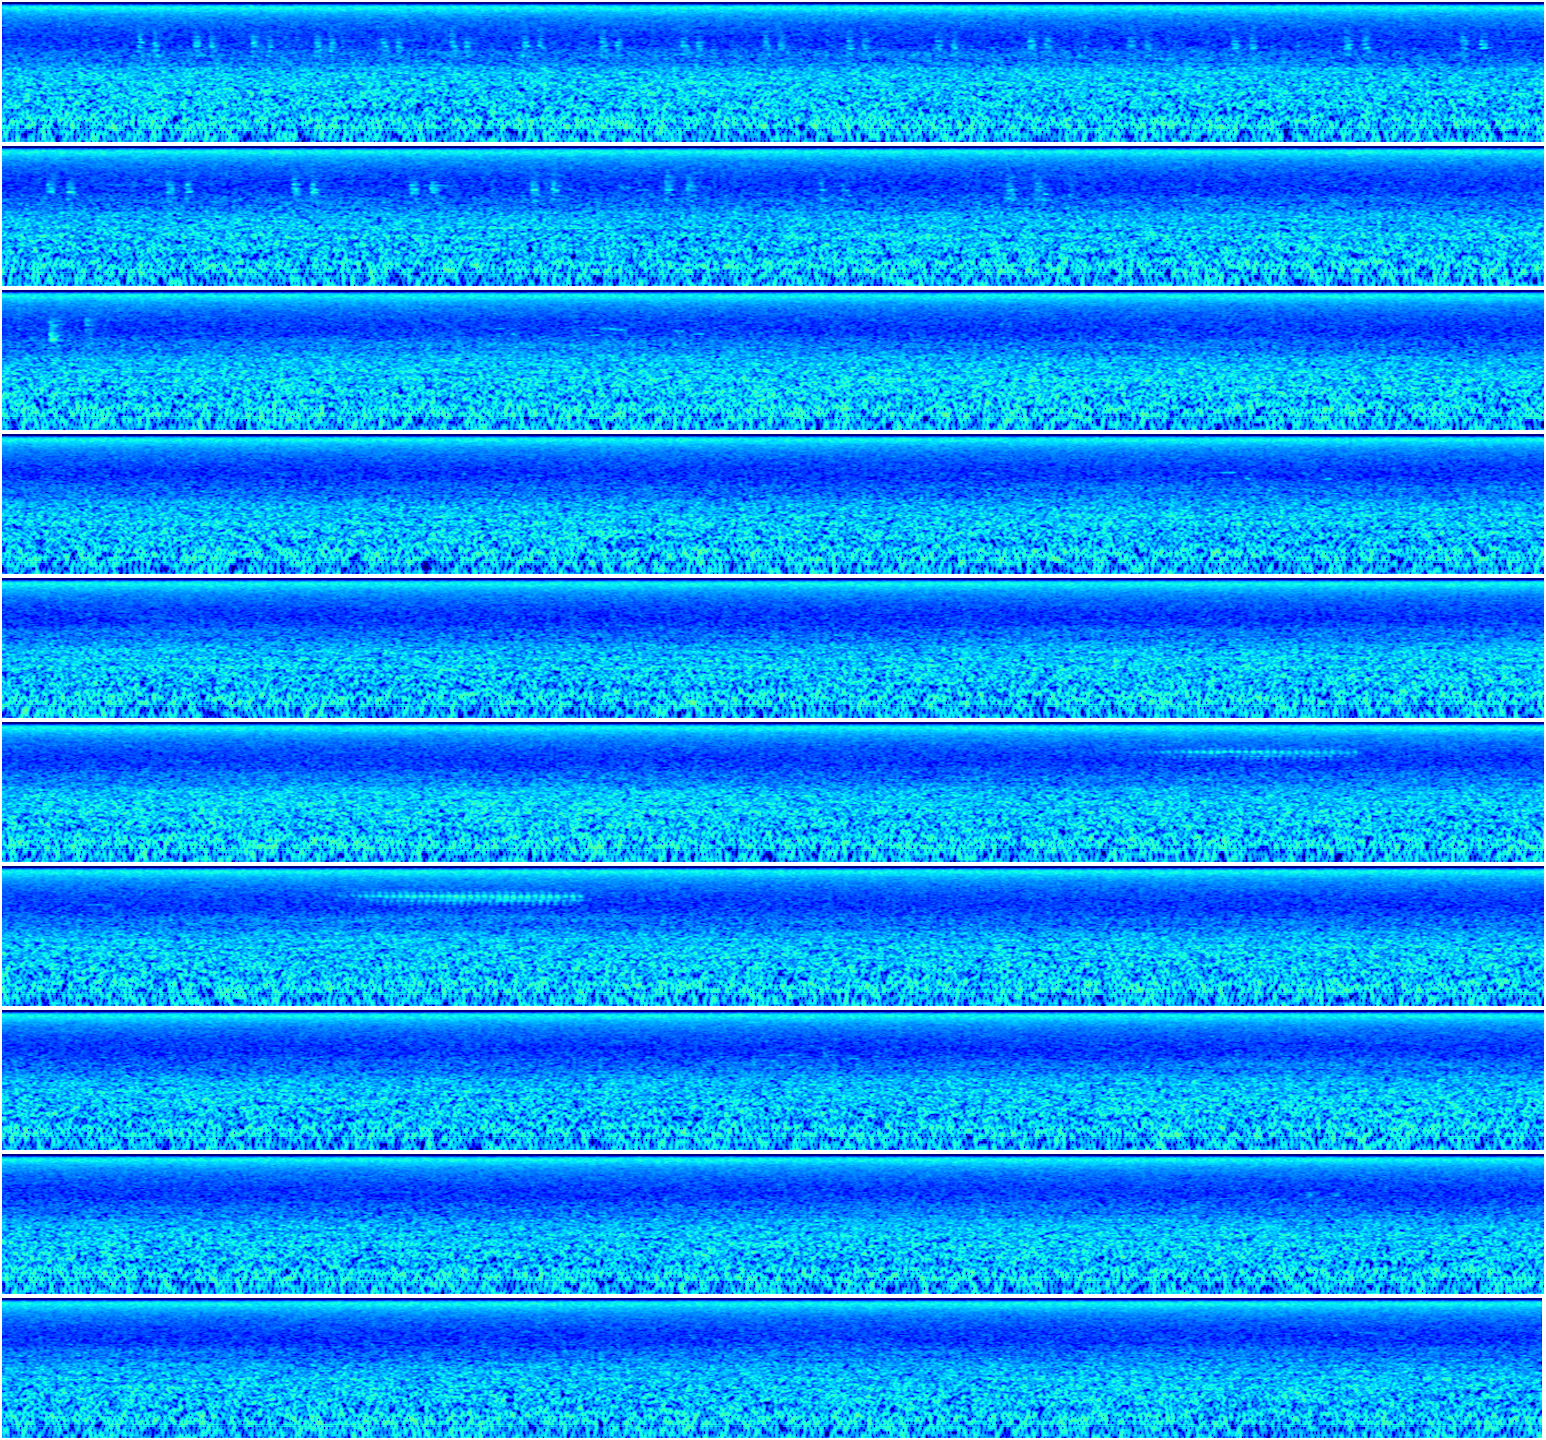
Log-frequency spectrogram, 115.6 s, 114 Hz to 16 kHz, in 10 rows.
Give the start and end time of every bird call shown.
[26.72, 28.62] unidentified bird
[43.72, 44.72] unidentified bird
[66.42, 68.02] Dark-eyed Junco (Junco hyemalis)
[71.92, 73.82] Dark-eyed Junco (Junco hyemalis)
[86.82, 87.42] unidentified bird

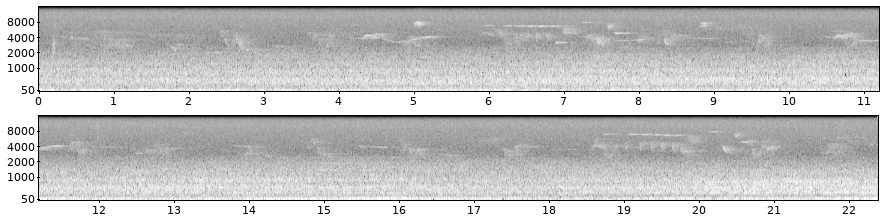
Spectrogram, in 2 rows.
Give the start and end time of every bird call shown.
[0.00, 21.92] Red-eyed Vireo (Vireo olivaceus)
[0.52, 1.42] Red-winged Blackbird (Agelaius phoeniceus)
[4.22, 5.32] Eastern Wood-Pewee (Contopus virens)
[5.72, 8.72] Song Sparrow (Melospiza melodia)
[10.62, 11.62] Eastern Wood-Pewee (Contopus virens)
[18.42, 21.22] Song Sparrow (Melospiza melodia)

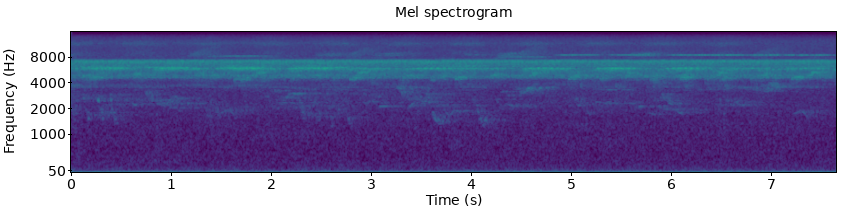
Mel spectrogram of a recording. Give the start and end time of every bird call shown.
[0.00, 4.48] Solitary Black Cacique (Cacicus solitarius)
[0.00, 7.65] Buff-throated Saltator (Saltator maximus)

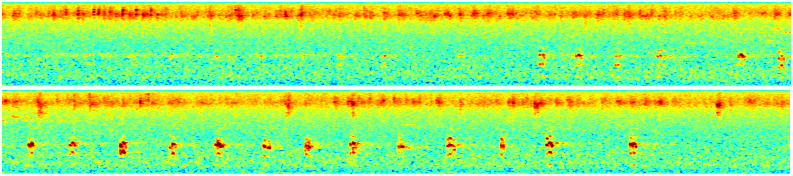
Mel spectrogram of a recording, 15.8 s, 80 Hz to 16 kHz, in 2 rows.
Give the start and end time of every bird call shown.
[0.00, 14.60] Common Raven (Corvus corax)

